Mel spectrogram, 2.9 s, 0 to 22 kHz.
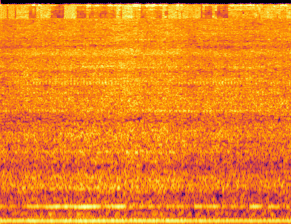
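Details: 2012 Chevrolet Traverse petrol engine idling after repair for no-start after fueling and P0496 evap flow during non-purge code, replacement part fitted: steady, even idle with no misses, knocks or whistles over background hiss; healthy.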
